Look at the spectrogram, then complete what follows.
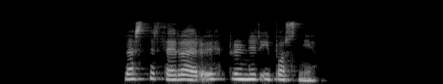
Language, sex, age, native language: Icelandic, female, 40-49, Icelandic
